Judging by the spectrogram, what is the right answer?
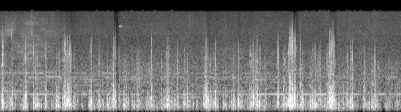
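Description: Strong, gusty snowstorm wind buffeting the microphone in uneven surges, with a faint steady tone running underneath.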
